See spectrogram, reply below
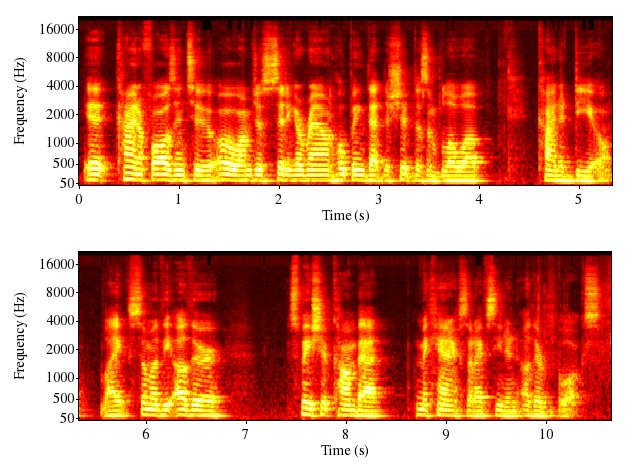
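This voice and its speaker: A man's voice: mid-range voice, level tone, normal speed. Male reviewer, conversational and opinionated, talking through a rulebook off the cuff. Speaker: tabletop game book reviewer. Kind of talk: casual unscripted review commentary.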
